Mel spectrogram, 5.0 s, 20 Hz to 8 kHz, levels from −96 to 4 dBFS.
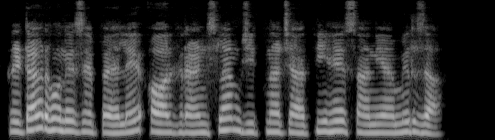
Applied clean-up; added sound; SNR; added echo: neural mask model Resemble Enhance denoiser.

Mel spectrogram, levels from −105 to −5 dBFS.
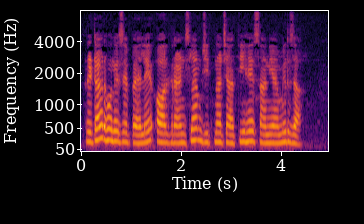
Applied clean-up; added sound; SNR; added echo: none; none; none; none.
